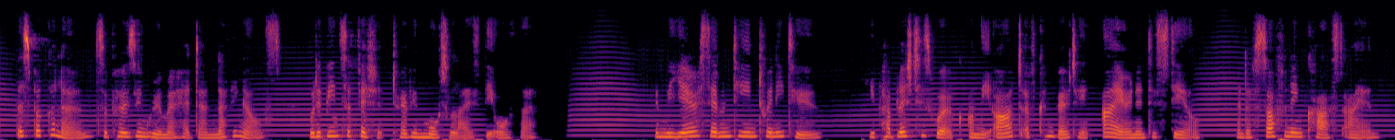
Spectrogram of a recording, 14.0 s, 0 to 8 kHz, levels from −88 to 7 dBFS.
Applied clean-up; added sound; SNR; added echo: none; Trumpet; 18 dB; none.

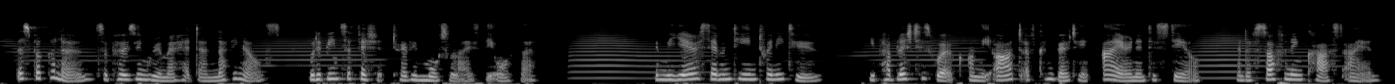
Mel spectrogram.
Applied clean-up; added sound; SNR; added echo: classical method Wiener filter.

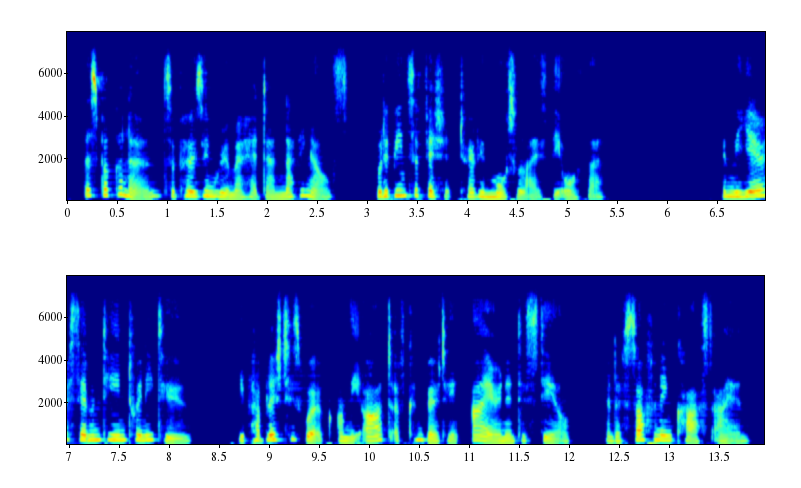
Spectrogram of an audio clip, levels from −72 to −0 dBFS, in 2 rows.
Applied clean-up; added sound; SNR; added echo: neural mask model DeepFilterNet 3.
